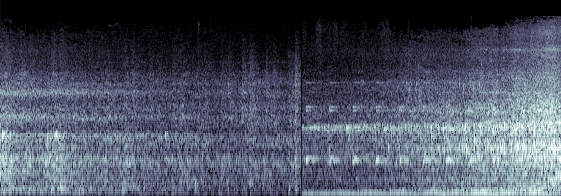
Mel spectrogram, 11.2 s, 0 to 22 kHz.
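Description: A JR East E721-series electric train pulls away from a station, its running noise slowly fading. About six seconds in, a railway level-crossing bell starts ringing about twice a second over the steady drone of a diesel locomotive hauling passenger coaches. The drone grows louder as the train comes closer.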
